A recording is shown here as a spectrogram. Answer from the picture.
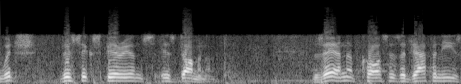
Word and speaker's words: Zen: this experience is dominant then of course is a japanese word and it's spelled cem and that is the japanese way of pronouncing the chinese word chan and this in turn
